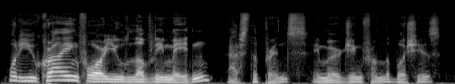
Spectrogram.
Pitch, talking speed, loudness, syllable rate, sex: 120 Hz, 195 wpm, -18 LUFS, 5.7 syllables/s, male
